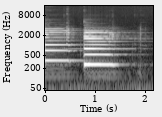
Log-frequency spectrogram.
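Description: Clean electric guitar playing two-note perfect-fourth intervals on the G and B strings. One dyad is struck right at the start and left to ring down. A second, lower dyad is struck about three-quarters of a second in and fades out by the end.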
